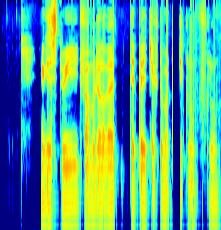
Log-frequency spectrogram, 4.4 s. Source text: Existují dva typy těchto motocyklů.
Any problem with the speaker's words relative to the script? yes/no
yes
